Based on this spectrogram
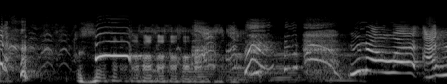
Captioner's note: all laughing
